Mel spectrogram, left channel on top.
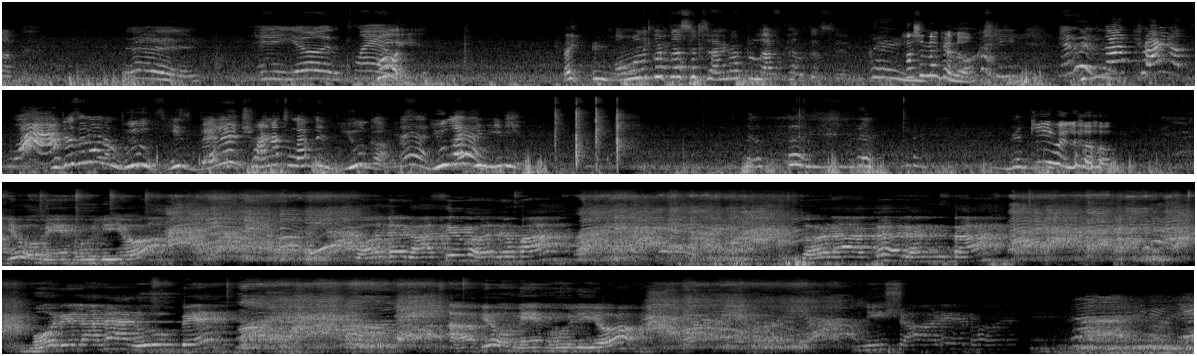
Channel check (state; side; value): different; both; correlation 0.00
